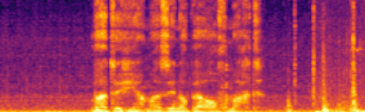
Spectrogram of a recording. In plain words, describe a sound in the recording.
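A young man speaks calmly inside a car.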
